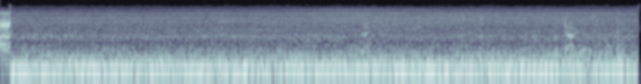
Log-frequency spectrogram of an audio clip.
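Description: A steady low rumble of idling vehicles with crowd voices over it, the ambient sound of a motorcade arrival among a large crowd.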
